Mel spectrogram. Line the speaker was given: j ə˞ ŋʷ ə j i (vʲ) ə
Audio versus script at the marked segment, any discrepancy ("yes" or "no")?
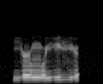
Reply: no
